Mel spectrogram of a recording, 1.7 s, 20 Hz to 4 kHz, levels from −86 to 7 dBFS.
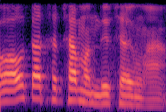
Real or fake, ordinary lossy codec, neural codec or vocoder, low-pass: fake; AAC, 24 kbps; codec, 16 kHz, 0.8 kbps, ZipCodec; 3.6 kHz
